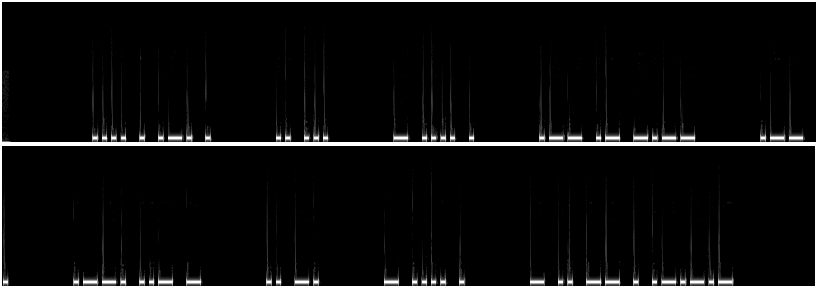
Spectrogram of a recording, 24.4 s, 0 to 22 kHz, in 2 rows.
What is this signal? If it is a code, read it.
Morse code, heard as a keyed tone, about 17 wpm, 700 Hz. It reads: HERE IS THE WAY WE PUT IN THE TIME.
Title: 2x Word-Spacing - Sentences from Top 200 Words - 17wpm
